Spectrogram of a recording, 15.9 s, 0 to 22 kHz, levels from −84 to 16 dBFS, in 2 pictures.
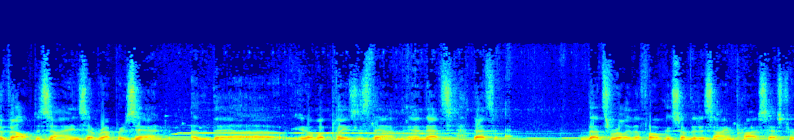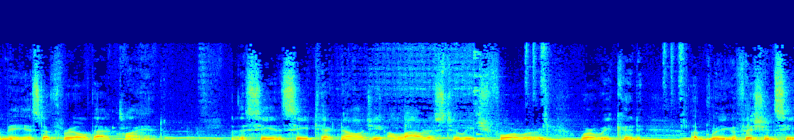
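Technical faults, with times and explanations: Nothing technical jumps out here; every moment of the audio sounds just as it should.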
